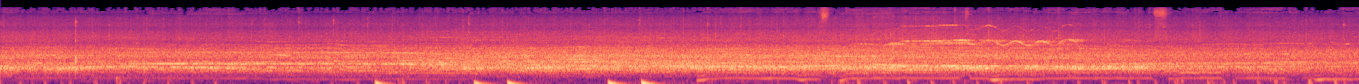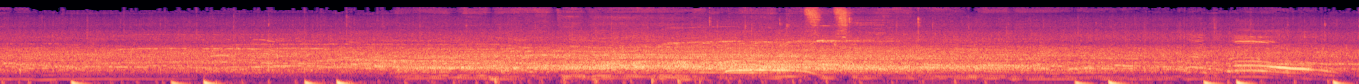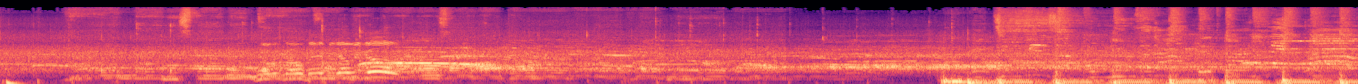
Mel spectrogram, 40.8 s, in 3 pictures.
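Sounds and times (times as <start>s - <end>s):
crowd in a library cheering and applauding for Ryan Shazier: 0.0s - 40.7s.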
